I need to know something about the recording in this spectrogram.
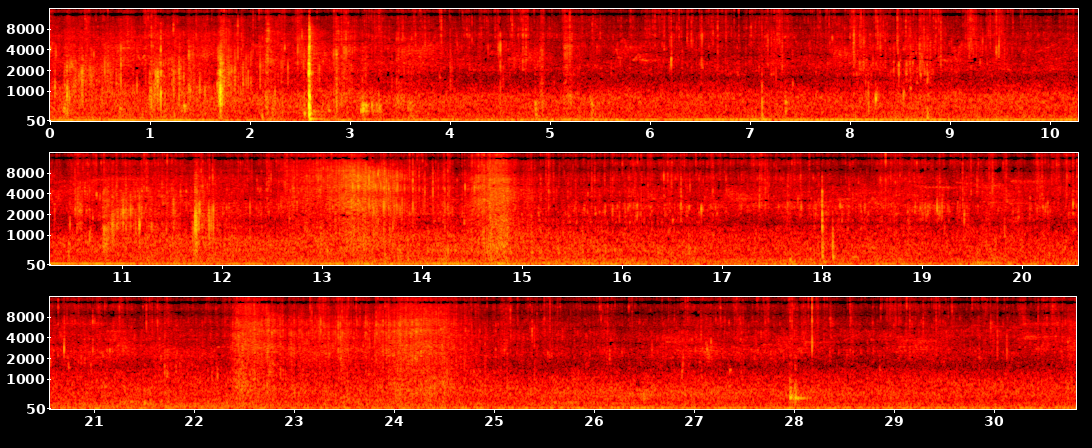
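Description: Spring water running from a pipe outlet and splashing onto wet ground, filling a plastic bottle held under the stream, with louder swells of pouring now and then. A few sharp clicks of footsteps come in the first seconds.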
